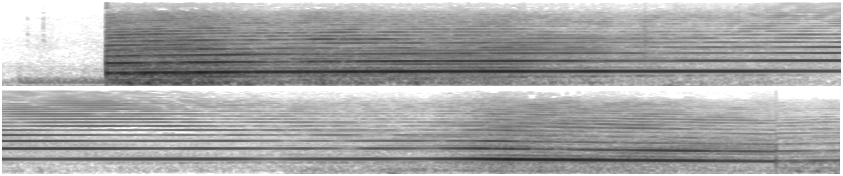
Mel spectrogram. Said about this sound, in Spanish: Sirena, por favor. Noticia de última hora.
